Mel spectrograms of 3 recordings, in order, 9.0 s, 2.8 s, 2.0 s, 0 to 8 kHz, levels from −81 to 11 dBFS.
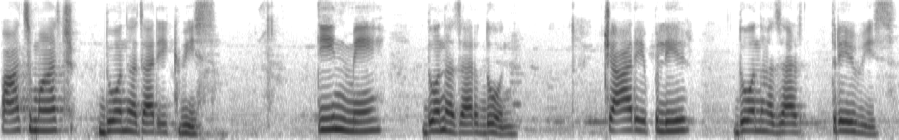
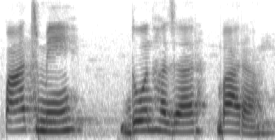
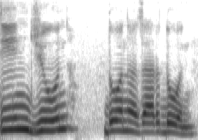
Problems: background sounds at intervals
